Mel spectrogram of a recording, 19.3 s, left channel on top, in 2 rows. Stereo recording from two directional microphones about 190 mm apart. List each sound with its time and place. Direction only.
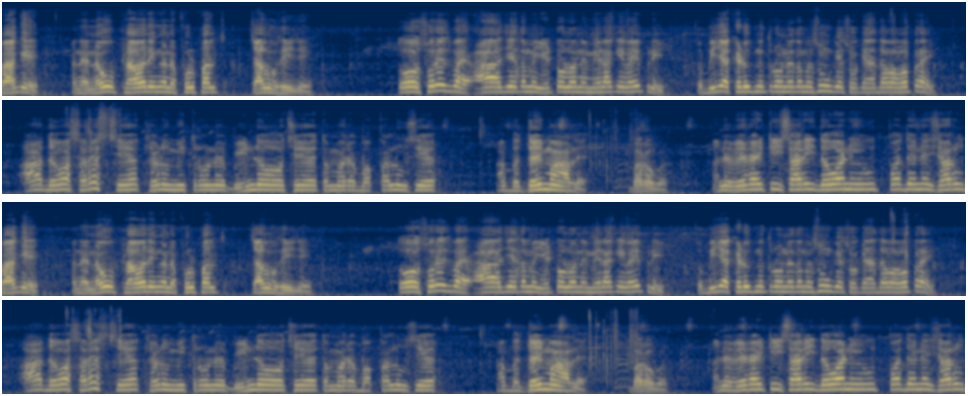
0.0 s speech: 15° left (ahead or behind)
15.6 s a sound: 5° right (ahead or behind)
16.7 s speech: 25° left (ahead or behind)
